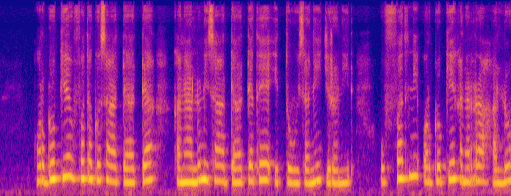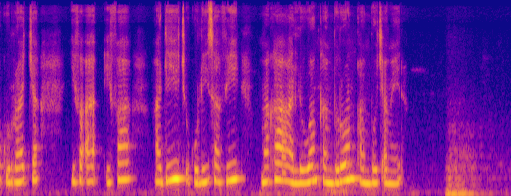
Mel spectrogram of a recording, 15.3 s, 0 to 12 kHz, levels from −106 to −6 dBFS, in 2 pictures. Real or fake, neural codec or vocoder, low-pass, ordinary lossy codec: real; none; 10.8 kHz; Opus, 24 kbps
